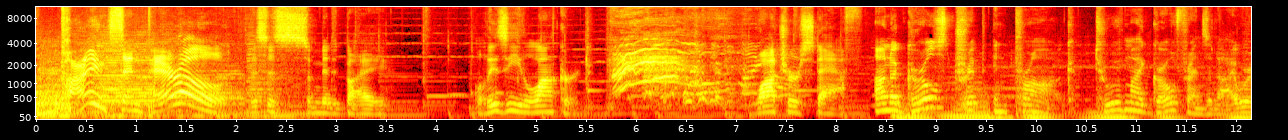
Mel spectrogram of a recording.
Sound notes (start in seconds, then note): 0.0 dramatic music; 5.8 laughing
